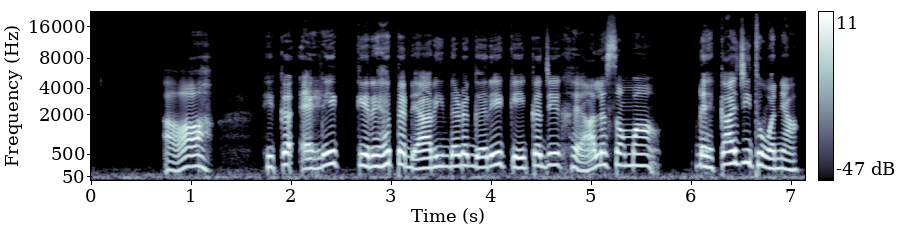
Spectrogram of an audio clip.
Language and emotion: Sindhi, disgusted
